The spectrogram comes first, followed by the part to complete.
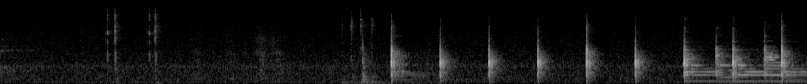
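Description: Playback of a work-in-progress music track from a recording program through studio monitors. After a quiet start with two faint clicks, a steady beat of short, sharp ticks about twice a second begins, and sustained low notes join about a second before the end.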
